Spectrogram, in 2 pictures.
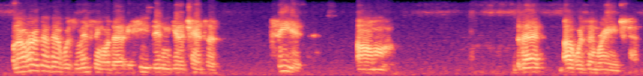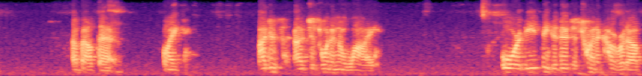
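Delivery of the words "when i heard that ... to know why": slightly emotional, earnest delivery with feeling showing through. Speaker, having just apologized, keeps asking questions, a little emotional. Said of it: "a little emotional".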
